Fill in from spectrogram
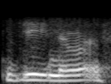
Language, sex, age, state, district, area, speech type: Hindi, female, 30-45, Uttar Pradesh, Jaunpur, rural, conversation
